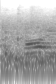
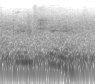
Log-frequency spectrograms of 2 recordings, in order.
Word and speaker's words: pecan: sitting there saying, no, it's not pecan, it's pecan. Well, I got news for you fellers. According to Webster, and according to Cambridge, it's pronounced pecan. There's an origin behind it. However, don't feel too bad. 45% of all Americans are wrong. They say pecan.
